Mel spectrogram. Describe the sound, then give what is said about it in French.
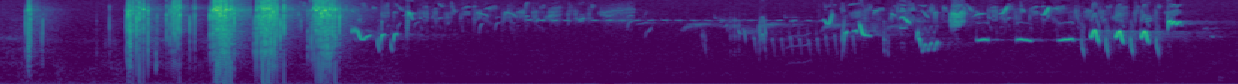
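Birds singing in tree branches: many high, quick chirps and warbled phrases, after a few loud, harsh bursts at the start. “De jolis oiseaux qui chantaient sur les branches des arbres.”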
